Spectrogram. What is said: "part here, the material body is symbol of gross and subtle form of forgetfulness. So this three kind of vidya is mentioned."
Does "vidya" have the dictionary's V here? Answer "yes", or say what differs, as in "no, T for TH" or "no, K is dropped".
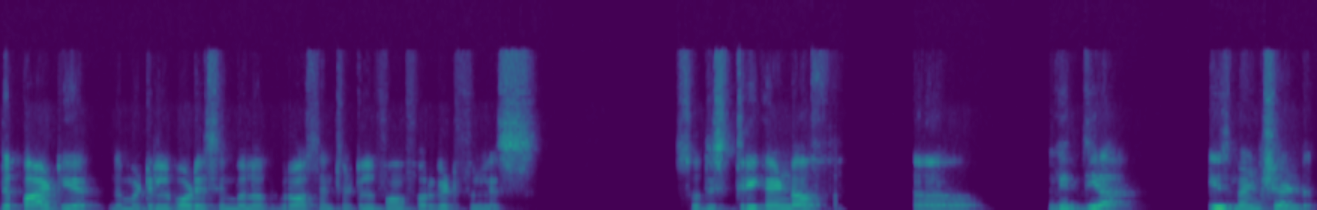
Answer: yes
